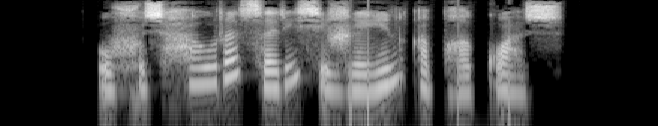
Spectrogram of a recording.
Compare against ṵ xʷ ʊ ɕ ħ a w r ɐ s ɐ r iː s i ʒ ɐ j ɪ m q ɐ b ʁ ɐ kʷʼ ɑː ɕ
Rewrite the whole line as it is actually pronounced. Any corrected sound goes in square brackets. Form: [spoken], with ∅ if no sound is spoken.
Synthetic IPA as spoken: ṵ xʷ ʊ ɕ ħ a w r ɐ s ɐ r iː s i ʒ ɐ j ɪ [n] q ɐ b ʁ ɐ kʷʼ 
